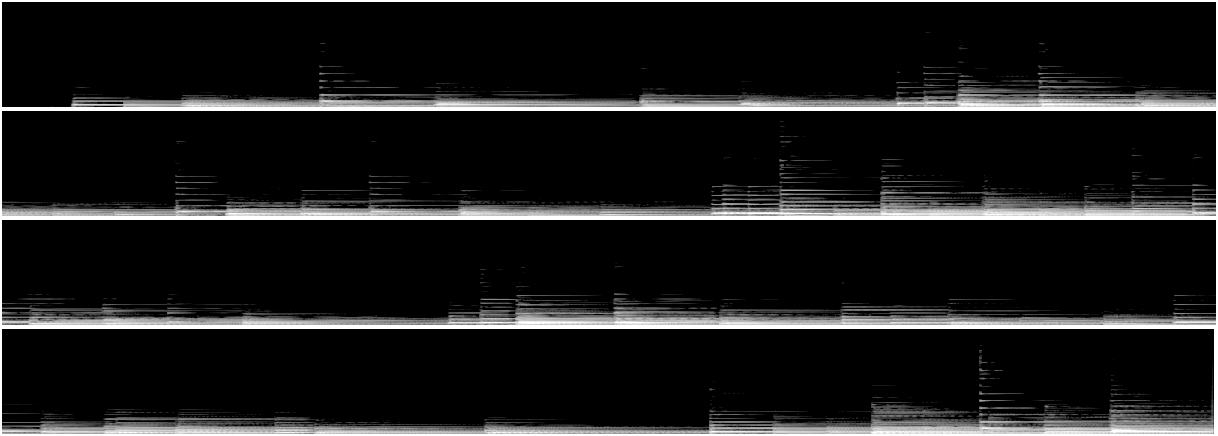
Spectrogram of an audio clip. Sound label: Piano Recording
